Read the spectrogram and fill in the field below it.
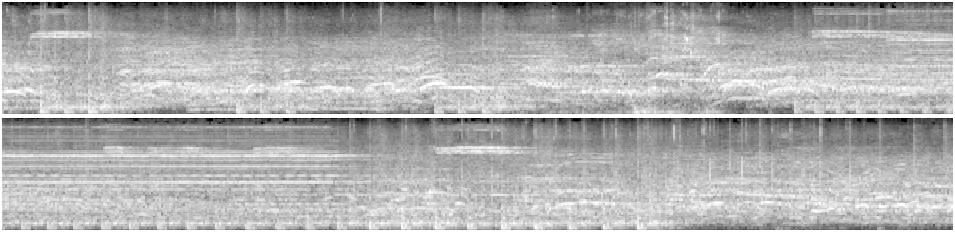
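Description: A crowd of spectators shouts and cheers throughout a large echoing hall.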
